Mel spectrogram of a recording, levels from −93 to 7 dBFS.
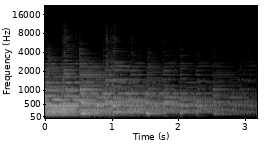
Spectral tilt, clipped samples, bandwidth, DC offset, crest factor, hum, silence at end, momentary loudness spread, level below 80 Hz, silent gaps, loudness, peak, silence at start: -8.5 dB/octave; under 0.1%; 11 kHz; under 0.1%; 16 dB; none; 0 s; 19 LU; -88 dBFS; none; -39 LUFS; -22 dBFS; 0 s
